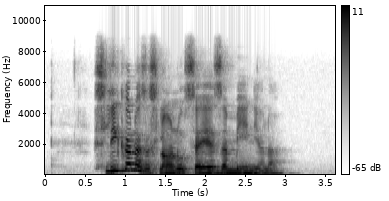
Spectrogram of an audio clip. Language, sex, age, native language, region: Slovenian, female, 30-49, Slovenian, Central Slovenia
